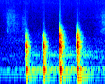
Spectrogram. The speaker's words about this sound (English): So, steeling myself, I knocked on the door.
